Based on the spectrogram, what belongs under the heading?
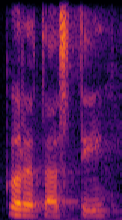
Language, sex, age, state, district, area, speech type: Marathi, female, 45-60, Maharashtra, Hingoli, urban, spontaneous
